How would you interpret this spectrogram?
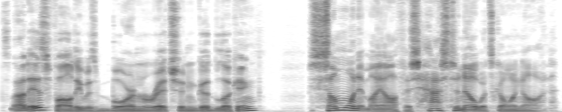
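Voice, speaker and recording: An earnest American district attorney in his thirties for a video game. His pitch swings widely as he talks in an emphatic, colloquial way, recorded close and dry. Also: animated, moderate pace, a bit bright, no echo. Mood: troubled. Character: earnest, excitable male district attorney, loyal friend.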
